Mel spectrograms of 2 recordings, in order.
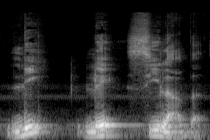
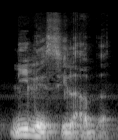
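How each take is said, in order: First: "Lis les syllabes" slowly, a pause after "Lis" and "les"; mots détachés. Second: Said in the usual way. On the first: Shown as a demonstration. Instruction word by word, then normally. (« Lis les syllabes » lentement, mot par mot)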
